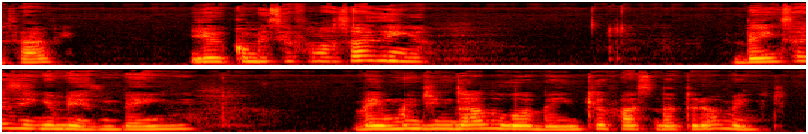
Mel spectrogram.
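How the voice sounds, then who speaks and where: A woman's voice: mid-range voice, slightly rough, poor audio. A young woman from Brazil gossiping casually about her dates while doing her makeup. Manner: chatty, gossipy, animated retelling. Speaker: beauty vlogger.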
